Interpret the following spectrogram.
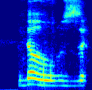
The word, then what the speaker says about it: those: E aqui também som de Z no final. Those.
